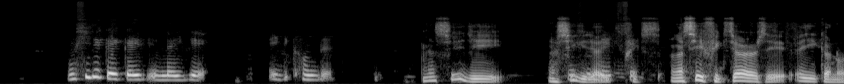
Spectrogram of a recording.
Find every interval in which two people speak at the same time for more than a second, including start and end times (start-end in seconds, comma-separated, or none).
none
